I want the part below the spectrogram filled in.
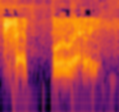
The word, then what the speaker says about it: February: Yes, I believe the correct pronunciation is February.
